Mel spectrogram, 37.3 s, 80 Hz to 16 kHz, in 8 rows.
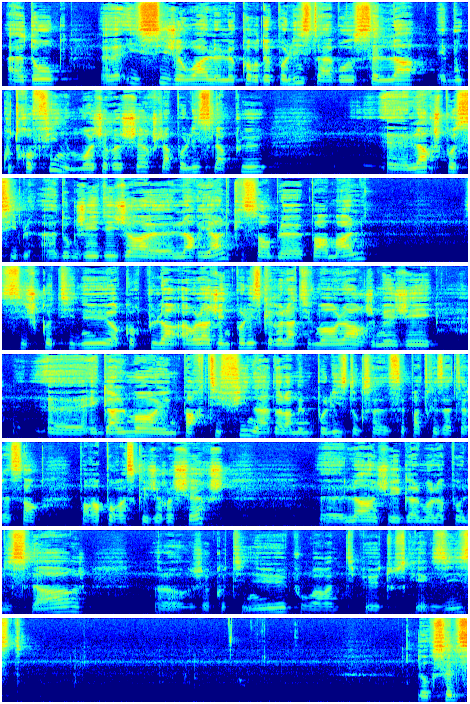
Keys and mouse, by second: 6.7 click, 12.9 click, 23.2 click.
